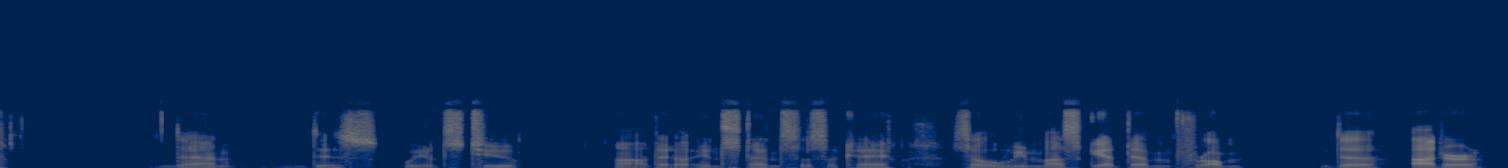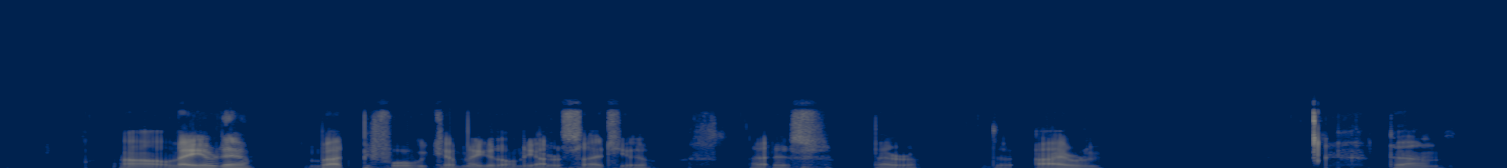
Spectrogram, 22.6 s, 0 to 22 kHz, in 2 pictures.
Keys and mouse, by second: 0.2 a, 3.6 Tab, 4.5 Tab, 5.2 Tab, 5.6 Tab, 6.1 Tab, 6.7 Tab, 8.1 a, 14.4-16.2 right drag, 15.1 Tab, 16.6-18.3 drag, 21.6 Tab.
